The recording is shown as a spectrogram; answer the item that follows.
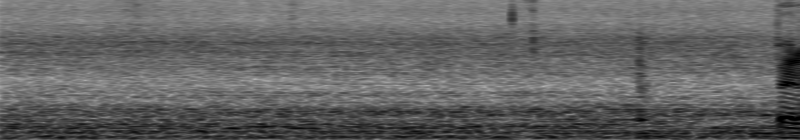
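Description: Steady machinery hum, like a running fan, with several low steady tones and no beeping.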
